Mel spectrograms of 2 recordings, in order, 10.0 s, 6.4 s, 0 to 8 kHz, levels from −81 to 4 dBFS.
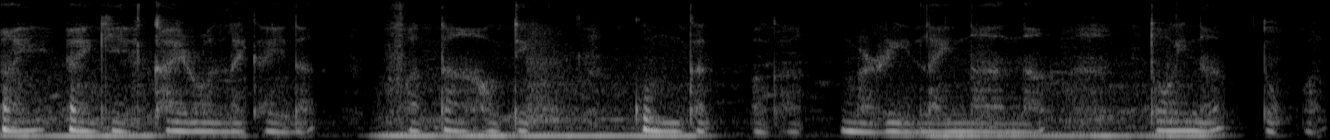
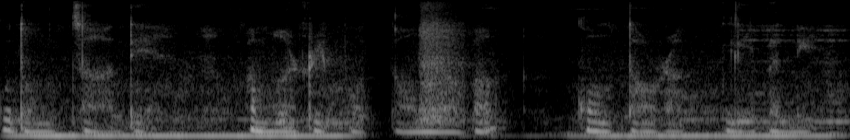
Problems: background sounds at intervals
